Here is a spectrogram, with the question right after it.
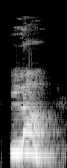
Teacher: ला बोल कर देखिए, ला तो जीभ के पिछले हिस्से से बोला जा रहा है, तो इसलिए इसका नाम पड़ा पार्श्विक व्यंजन।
